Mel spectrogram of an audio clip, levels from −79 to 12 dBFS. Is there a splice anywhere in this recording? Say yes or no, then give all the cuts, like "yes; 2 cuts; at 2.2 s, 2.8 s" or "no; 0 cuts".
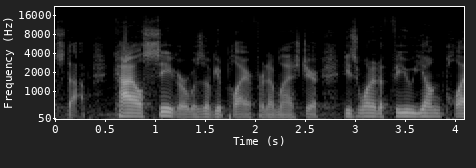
yes; 1 cut; at 1.6 s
